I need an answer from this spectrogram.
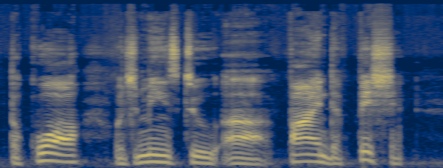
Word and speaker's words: tekel: They received the message, a tekel, or tequal. The real way you pronounce it is tequal, which means to find deficient or wanting, which is lacking.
